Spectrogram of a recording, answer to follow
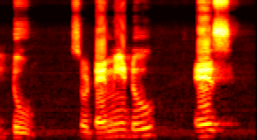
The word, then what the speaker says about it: doux: Here X word is silent, so it is demi doux.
